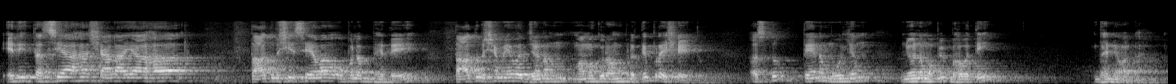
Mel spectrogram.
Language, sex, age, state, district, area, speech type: Sanskrit, male, 30-45, Andhra Pradesh, Guntur, urban, spontaneous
